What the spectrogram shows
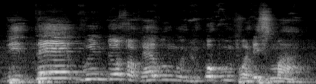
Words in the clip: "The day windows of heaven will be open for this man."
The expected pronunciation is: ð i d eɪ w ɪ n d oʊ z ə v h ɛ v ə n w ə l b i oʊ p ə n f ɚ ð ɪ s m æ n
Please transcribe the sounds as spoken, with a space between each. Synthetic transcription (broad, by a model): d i d eɪ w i n d oʊ s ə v h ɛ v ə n w ə l b i oʊ p ə n f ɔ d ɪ s m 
